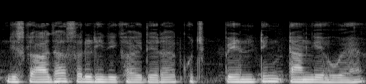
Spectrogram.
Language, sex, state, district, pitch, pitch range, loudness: Hindi, male, Bihar, Patna, 115 Hz, 110-120 Hz, -15 LUFS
